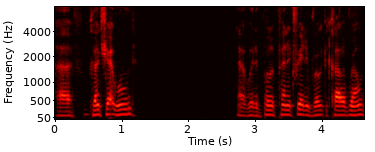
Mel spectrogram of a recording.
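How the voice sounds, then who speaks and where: With a New York accent, the speaker has a dark, mellow tone, somewhat breathy, with fairly even intonation at a moderate pace. The recording is very clean, with a silent background. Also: man, medium pitch for a man. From New York City (Bronx). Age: 90s. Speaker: war veteran. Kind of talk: oral history interview. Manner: halting, with repetitions.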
